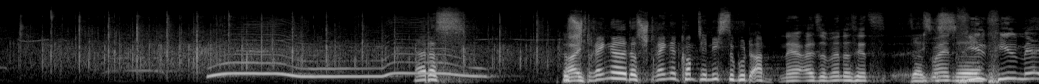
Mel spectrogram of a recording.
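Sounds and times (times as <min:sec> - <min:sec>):
audience applause: 0:00.0 - 0:06.6
speech: 0:02.0 - 0:02.3, 0:04.2 - 0:04.8, 0:05.6 - 0:10.3.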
